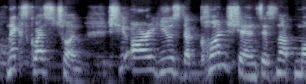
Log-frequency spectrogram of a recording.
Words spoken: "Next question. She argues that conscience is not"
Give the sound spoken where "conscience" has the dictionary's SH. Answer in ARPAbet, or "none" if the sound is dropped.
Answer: SH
